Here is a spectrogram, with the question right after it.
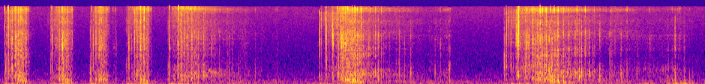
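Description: Long pointed nails scratch the round face of a round, hollow, tan croc-embossed faux leather handbag lying on its side. A quick run of short, dry scratching strokes gives way to longer, raspy scrapes with a hollow low body.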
